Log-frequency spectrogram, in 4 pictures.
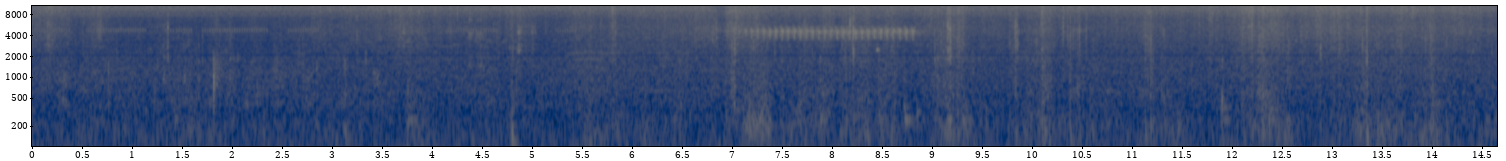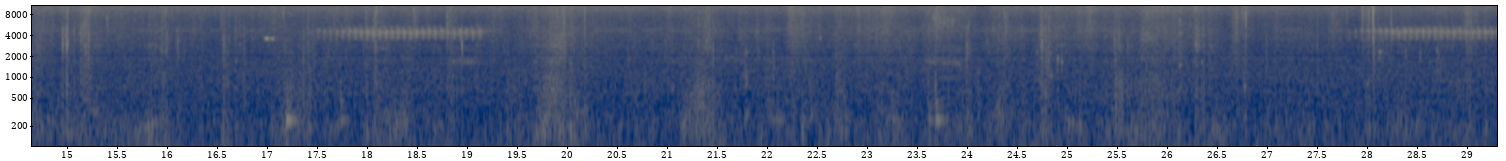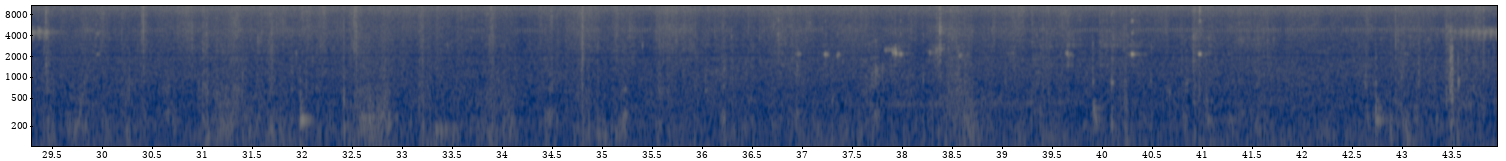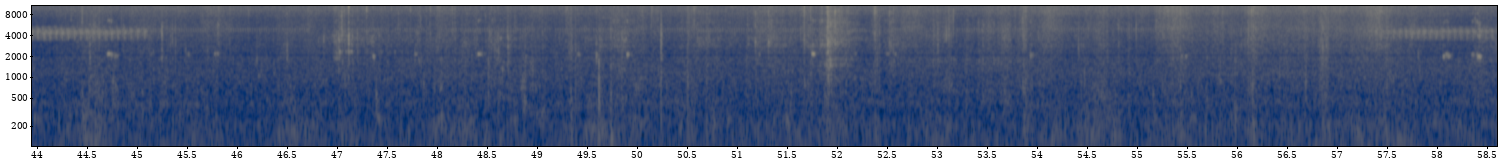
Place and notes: Bourgueil, France - Cows eating grass in Bourgueil
Cows pushing their heads through a squeaky metal fence, breathing on the sound recorder to eat grass.
The grass is always greener on the other side...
